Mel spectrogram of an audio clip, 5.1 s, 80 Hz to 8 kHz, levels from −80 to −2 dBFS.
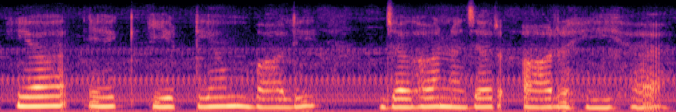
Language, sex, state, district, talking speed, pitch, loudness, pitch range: Hindi, female, Uttar Pradesh, Lalitpur, 105 wpm, 230 Hz, -15 LUFS, 220-240 Hz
